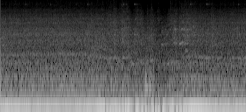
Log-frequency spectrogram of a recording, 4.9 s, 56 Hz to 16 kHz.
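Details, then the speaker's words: Mercedes W126 560SEC V8 being brought back to life, hard to start, owner suspects fuel issue; check valves being replaced. Idles smooth but heavy low rumble sags and stutters when throttle is pressed, then recovers: hesitation on acceleration. "to put the gas on though she doesn't like that [Music] okay so when I push my pad foot on the pedal pedal pedal she's she's not liking that at all"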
